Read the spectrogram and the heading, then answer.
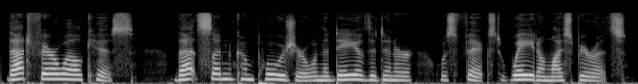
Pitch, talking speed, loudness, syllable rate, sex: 210 Hz, 170 wpm, -19 LUFS, 5.0 syllables/s, female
